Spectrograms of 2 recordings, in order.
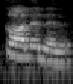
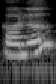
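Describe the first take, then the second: First: Colonel as spelt, "col-o-nel"; wrong pronunciation. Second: Colonel said as "kernel"; correct pronunciation. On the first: Teacher shows what not to say, wrong pronunciation. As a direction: sound both L's in colonel. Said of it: "not colonel". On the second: Teacher introduces the next tricky word, correct pronunciation. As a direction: say colonel with an R and no middle L. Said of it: "Yes, it is colonel". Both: Shown as a demonstration.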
